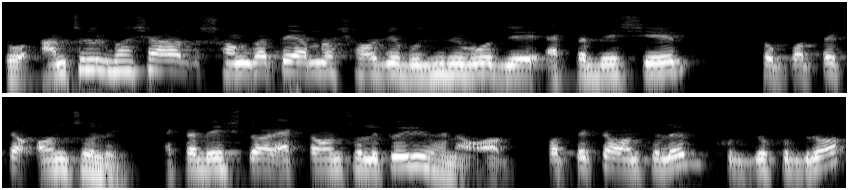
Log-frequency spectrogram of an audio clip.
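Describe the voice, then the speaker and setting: A man's voice: on the high side, husky. A man from Bangladesh teaching a class, explaining terms step by step, repeating key words and checking that students follow. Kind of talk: classroom lecture. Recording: tinny phone-like audio.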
